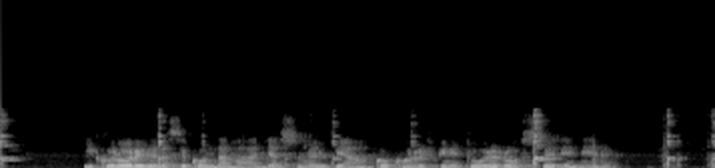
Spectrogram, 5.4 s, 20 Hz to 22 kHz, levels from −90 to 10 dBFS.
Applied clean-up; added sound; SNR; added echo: none; Chink, clink; 14 dB; none.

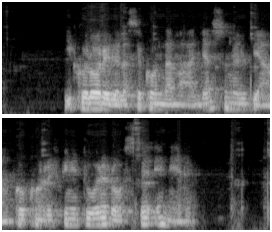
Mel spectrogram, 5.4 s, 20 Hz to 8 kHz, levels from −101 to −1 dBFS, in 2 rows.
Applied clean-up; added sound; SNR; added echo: neural separator model SepFormer DNS4.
